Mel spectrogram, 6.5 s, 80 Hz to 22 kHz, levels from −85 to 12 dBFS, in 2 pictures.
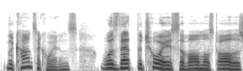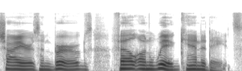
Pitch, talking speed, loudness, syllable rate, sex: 165 Hz, 160 wpm, -17 LUFS, 4.5 syllables/s, male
